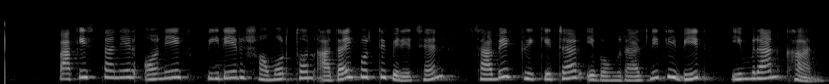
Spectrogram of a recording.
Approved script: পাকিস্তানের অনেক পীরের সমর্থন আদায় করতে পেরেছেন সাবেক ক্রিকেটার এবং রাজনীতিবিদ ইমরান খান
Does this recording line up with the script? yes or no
yes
